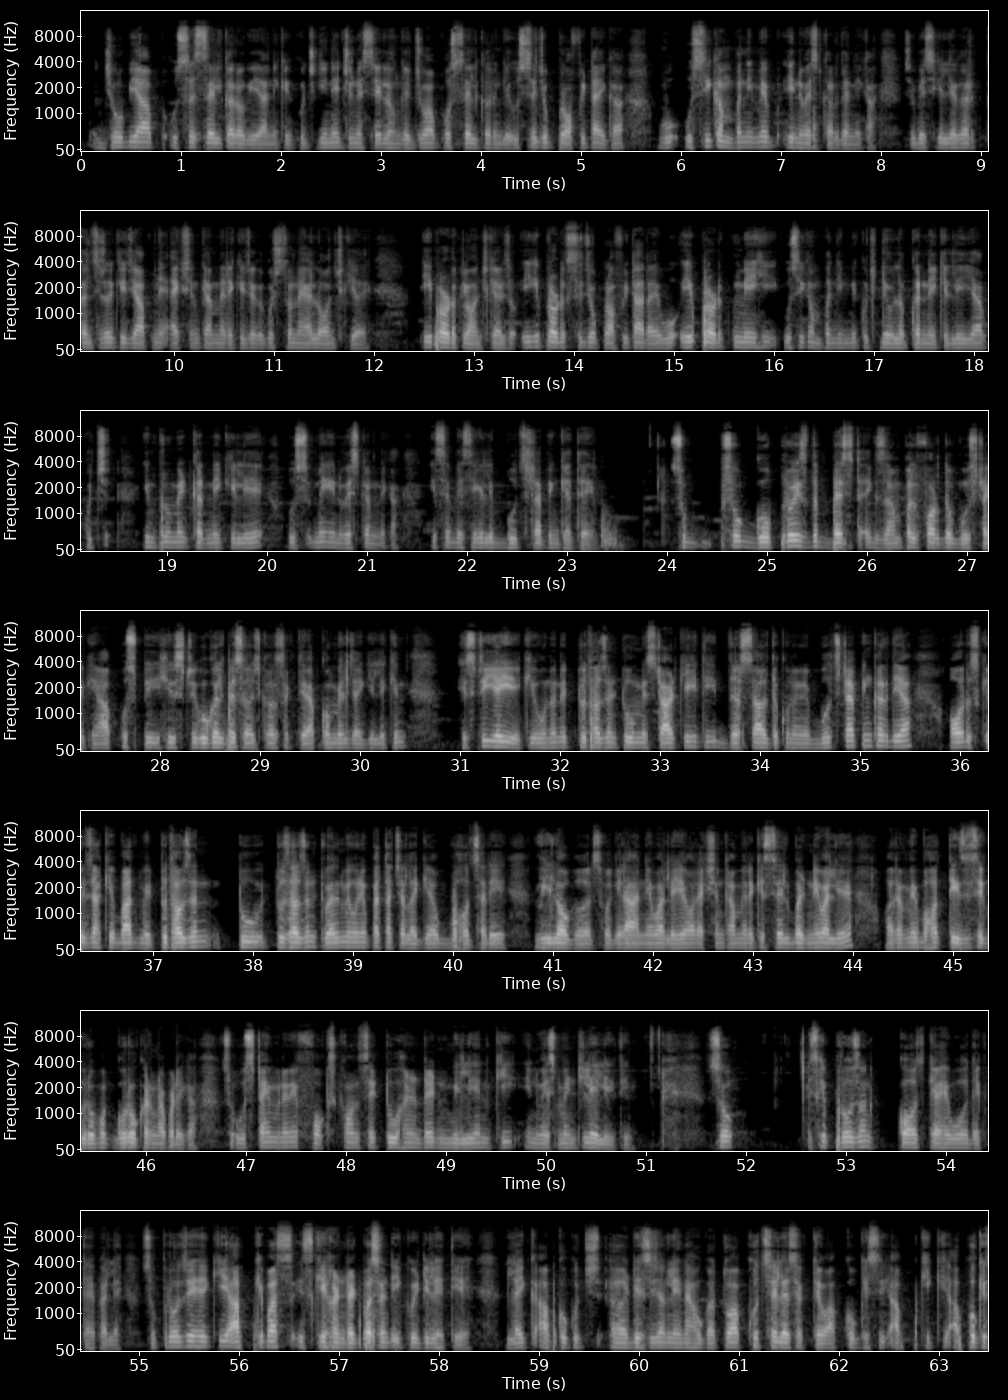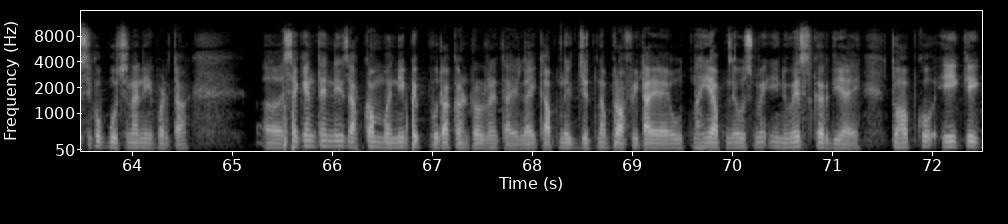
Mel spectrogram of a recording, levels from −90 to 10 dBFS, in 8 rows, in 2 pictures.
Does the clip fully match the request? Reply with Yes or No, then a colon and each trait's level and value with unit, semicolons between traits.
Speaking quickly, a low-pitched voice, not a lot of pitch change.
Yes: fast, 215 wpm; low, 115 Hz; narrow, 2.0 semitones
